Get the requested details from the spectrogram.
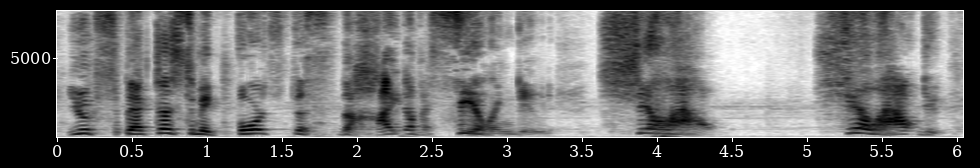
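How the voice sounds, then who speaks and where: A young man, hoarse from losing his voice, ranting in excitable yells with sudden quiet asides for a comedy vlog. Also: high voice. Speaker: comedy vlogger. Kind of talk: comedic tier-list rant.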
